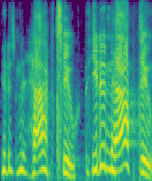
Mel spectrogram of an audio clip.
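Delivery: shouting. Answering the other character in a drama scene, yelling. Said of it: "I'm yelling".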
